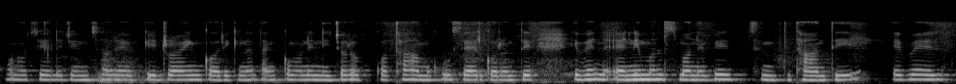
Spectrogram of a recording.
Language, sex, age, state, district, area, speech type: Odia, female, 18-30, Odisha, Koraput, urban, spontaneous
